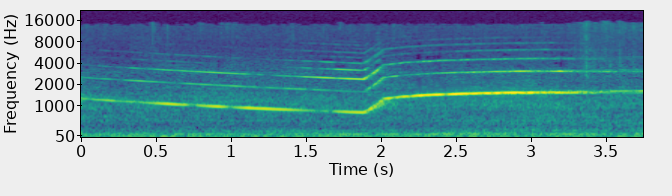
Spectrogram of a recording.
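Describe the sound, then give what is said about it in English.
A police car siren wails steadily, its tone gliding slowly downward before sweeping back up, heard clearly over a low, constant rumble of road traffic in a traffic jam, with no one speaking. “Oh, here comes the popo.”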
